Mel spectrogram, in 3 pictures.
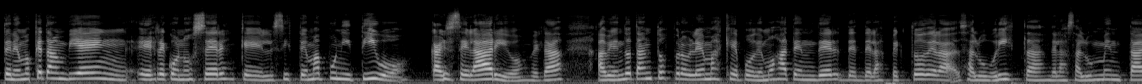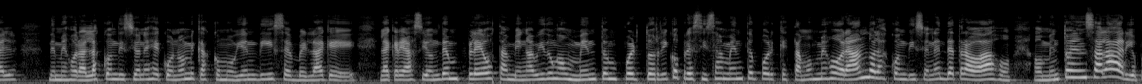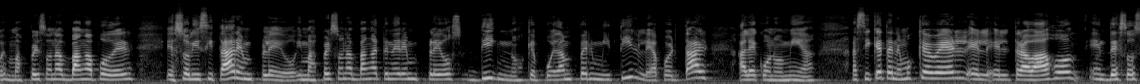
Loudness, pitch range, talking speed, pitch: -25 LUFS, 210-255 Hz, 160 wpm, 235 Hz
